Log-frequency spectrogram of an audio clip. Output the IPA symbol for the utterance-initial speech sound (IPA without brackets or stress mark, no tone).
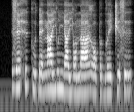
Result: z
